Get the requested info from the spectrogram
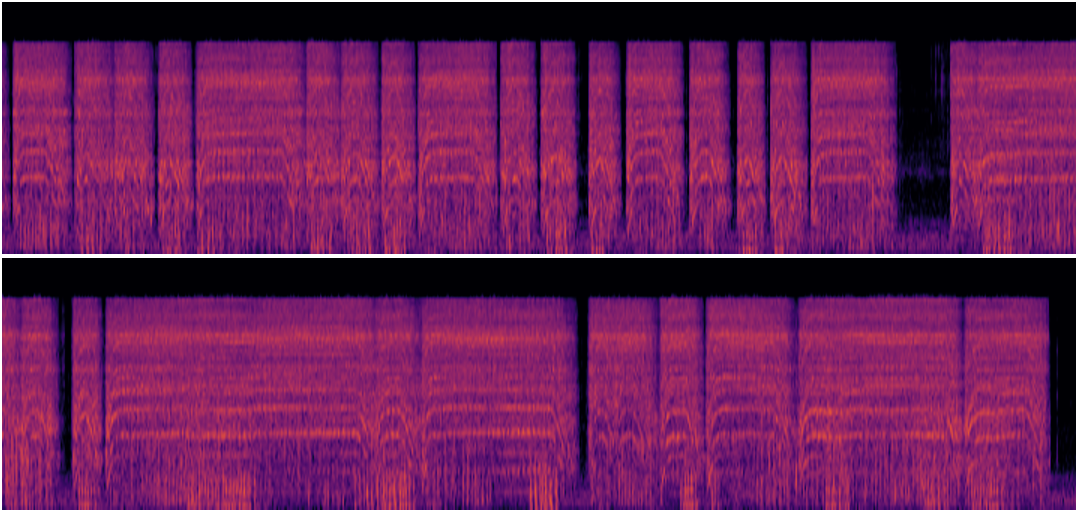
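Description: Electric drill with a mixing paddle stirring groundbait, its motor whine dipping and rising under load. It is stopped and restarted many times in quick succession, pauses about twelve seconds in, then runs in long stretches until it stops just before the end.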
